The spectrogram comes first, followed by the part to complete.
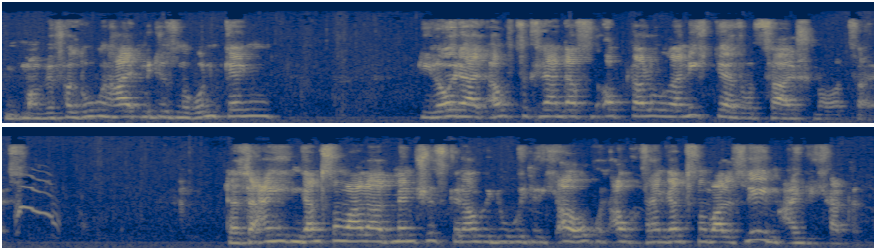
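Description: A man's voice: high voice, fairly quick, a little hiss or hum, rough recording. A man talking casually and colloquially about his own experience. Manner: colloquial, plain-spoken. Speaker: formerly homeless city tour guide. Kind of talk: casual spoken testimony.

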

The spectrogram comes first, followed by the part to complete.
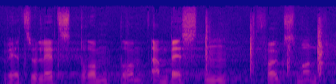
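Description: An actor playing a wry, pompous master detective in an old radio crime comedy, in clipped telegram phrases with mock-gallant courtesy. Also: male voice, lowish voice, steady tone, slow pace. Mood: smug, wry. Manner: clipped telegram phrasing, dropping pronouns, mock-solemn sayings. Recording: reverberant old radio play, faint hiss.

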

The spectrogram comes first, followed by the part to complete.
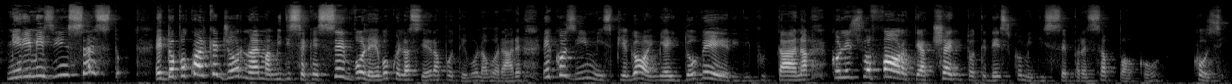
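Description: A woman performing a theatrical first-person monologue for radio, expressive, with dramatic pauses and sudden swells. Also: fairly high pitch.

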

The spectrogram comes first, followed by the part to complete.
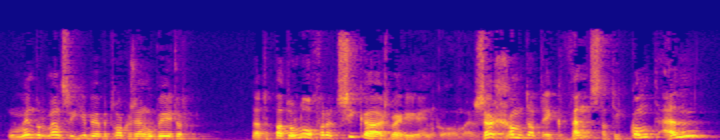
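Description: An actor playing a shrewd, commanding male investigator in a radio play, brisk and dryly ironic. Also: high voice, very animated, husky, full character voice. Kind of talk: Dutch radio play acting.

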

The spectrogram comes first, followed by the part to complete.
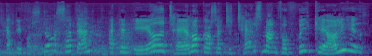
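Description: An indignant challenger in a radio play. Her voice is high and pointed, with crowd murmur around it. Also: lively intonation. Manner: formal, pointed. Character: indignant, challenging female questioner in a meeting. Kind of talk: 1960s radio drama acting.

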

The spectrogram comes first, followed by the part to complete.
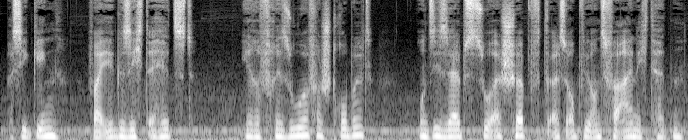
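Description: An actress in a radio play voicing a frank, passionate nineteenth-century woman diarist, husky and confiding. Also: low-pitched, fairly even intonation, normal speed, a little mellow, a little hiss or hum, close to an everyday voice. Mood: confiding, aroused. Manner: confiding, intimate. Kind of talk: radio play, intimate diary monologue.

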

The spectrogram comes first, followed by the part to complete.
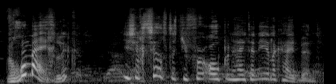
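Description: A man's voice: extremely high pitch, huge pitch swings, fast, fairly bright tone, full character voice. An actor in a radio play playing an indignant, self-justifying male newspaper columnist who talks hesitantly and stammers. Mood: sheepish. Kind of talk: naturalistic radio play dialogue.

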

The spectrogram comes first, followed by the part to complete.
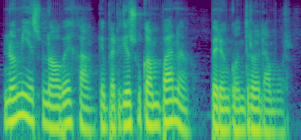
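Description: Female narrator, low and very dark-toned, reading a scripted podcast piece. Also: fast, soft background music. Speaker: podcast host.

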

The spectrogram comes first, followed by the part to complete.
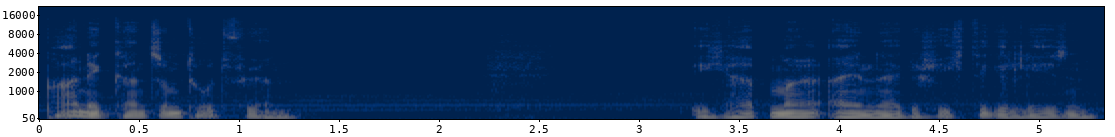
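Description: An actor playing a thoughtful male investigator in a radio drama, speaking in a measured, understated, reflective way. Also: deep voice, steady tone, gravelly, darkish tone, a little hiss or hum. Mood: calm, pensive. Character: unhurried, thoughtful male investigator, storytelling sleuth.

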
